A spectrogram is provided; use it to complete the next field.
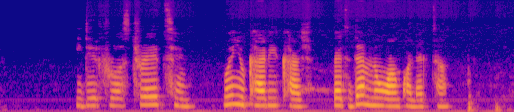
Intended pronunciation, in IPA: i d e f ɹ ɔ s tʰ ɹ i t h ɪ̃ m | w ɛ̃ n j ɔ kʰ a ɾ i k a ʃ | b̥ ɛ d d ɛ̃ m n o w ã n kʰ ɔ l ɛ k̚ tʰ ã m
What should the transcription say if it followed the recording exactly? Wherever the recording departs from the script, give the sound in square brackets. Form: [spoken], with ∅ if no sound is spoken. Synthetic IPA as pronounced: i d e f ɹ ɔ s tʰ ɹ [e] t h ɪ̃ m | w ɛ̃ n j [u] kʰ a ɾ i [kʰ] a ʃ | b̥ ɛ [t] d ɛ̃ m n o w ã n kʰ ɔ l ɛ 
